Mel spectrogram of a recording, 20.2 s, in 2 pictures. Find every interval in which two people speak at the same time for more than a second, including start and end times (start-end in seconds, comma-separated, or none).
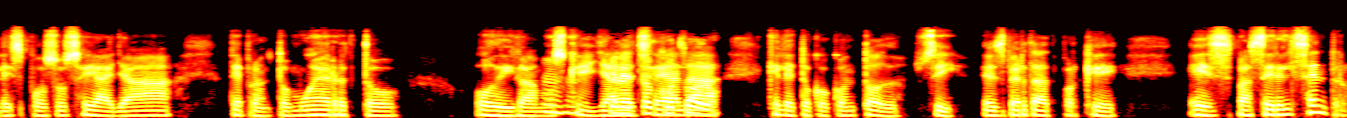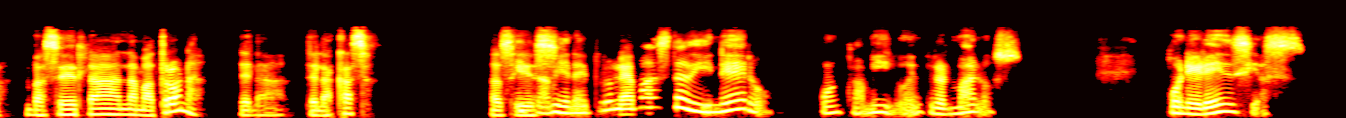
4.0-5.4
